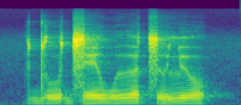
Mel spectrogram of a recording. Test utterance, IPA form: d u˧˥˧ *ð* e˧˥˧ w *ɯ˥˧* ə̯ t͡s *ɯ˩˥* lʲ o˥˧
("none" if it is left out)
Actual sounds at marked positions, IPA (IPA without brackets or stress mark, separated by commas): d͡z, ɯ˧˥˧, ɯ˩˥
